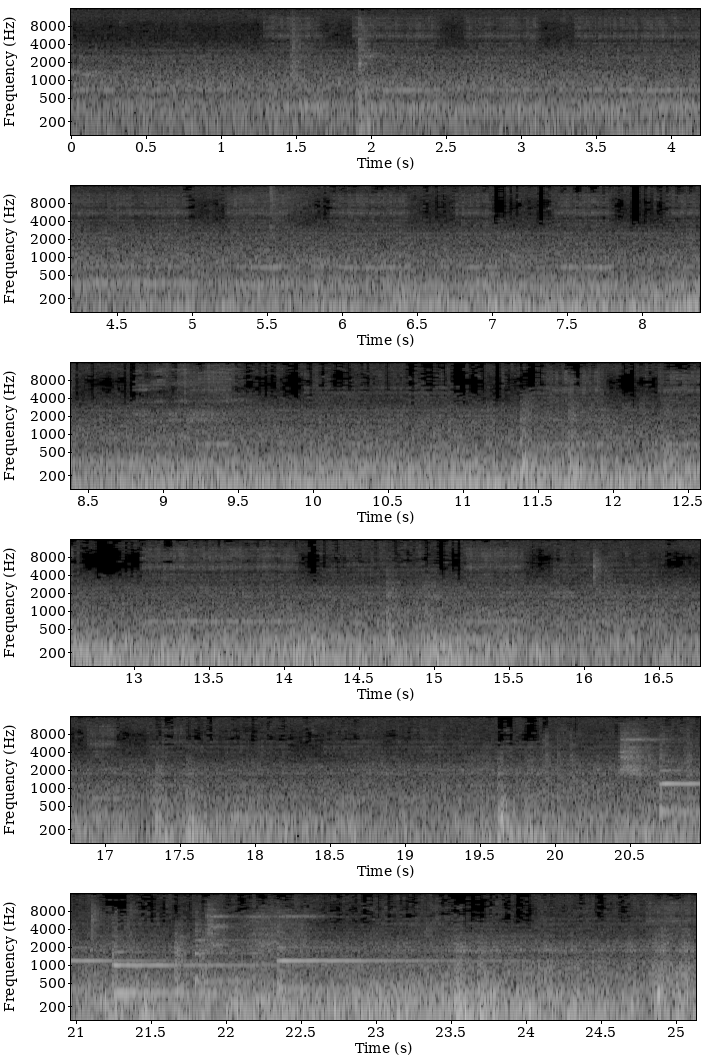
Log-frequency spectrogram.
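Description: A train rumbles steadily along the tracks, slowly growing louder.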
